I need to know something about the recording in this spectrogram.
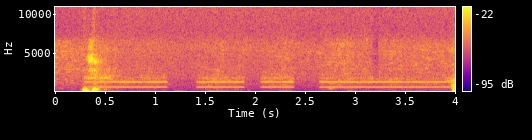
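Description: A short vocal sound about a third of a second in, like the tail of a laugh. It is followed by a faint, steady electronic tone that drops out briefly three times.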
